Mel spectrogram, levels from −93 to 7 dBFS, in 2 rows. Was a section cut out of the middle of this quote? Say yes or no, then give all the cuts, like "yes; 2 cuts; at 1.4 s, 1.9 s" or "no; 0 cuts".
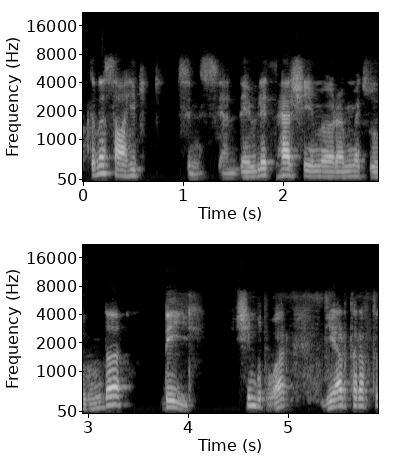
yes; 2 cuts; at 1.9 s, 4.8 s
